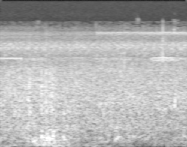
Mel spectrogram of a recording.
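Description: Quiet on-the-water ambience from a kayak: a faint steady hiss of water and light wind, with a brief soft swell of low sound about half a second in.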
